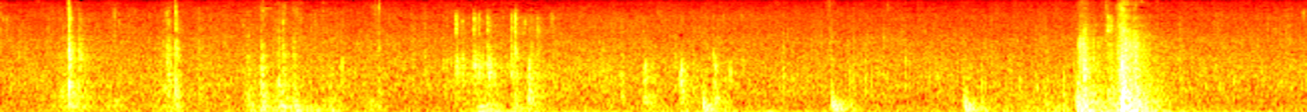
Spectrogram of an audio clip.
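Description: Rain sound effect, a steady faint hiss, with scattered light knocks and clicks. A door shuts with a heavier thud about five and a half seconds in.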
